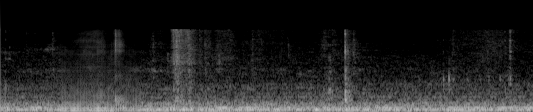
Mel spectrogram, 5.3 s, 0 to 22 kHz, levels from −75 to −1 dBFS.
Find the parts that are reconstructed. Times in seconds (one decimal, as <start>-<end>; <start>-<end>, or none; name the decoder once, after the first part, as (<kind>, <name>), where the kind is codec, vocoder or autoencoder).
0.6-1.4 (vocoder, Vocos)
